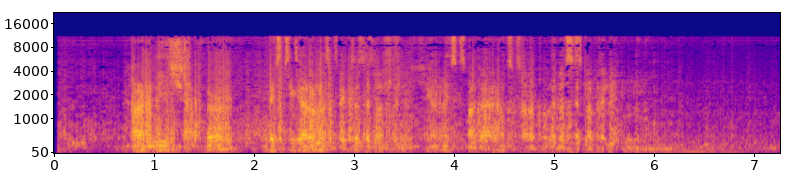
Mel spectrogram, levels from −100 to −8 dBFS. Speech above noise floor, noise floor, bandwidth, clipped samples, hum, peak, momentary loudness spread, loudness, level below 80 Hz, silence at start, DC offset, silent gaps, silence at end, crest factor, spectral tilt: 21 dB; -46 dBFS; 12 kHz; under 0.1%; none; -2 dBFS; 20 LU; -24 LUFS; -52 dBFS; 0.05 s; under 0.1%; none; 0 s; 24 dB; -3 dB/octave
